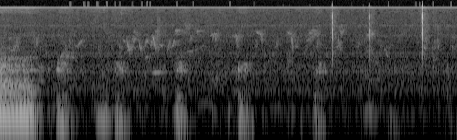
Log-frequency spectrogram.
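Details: Lions on Blue Canyon Private Game Reserve during a summer dry spell, two young Madrid pride males learning to roar from an adult male. One loud burst is followed by a fading series of low, grunting pulses about once a second.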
